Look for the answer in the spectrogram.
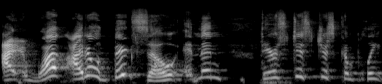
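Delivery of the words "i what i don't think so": baffled, caught-off-guard, puzzled, lost-sounding voice. Retelling a film scene where Mitch gets flummoxed: imitating confused Mitch. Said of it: "a little confused".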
